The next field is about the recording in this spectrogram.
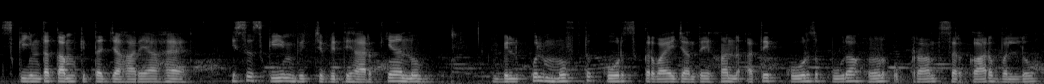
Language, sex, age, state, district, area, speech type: Punjabi, male, 30-45, Punjab, Muktsar, rural, spontaneous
